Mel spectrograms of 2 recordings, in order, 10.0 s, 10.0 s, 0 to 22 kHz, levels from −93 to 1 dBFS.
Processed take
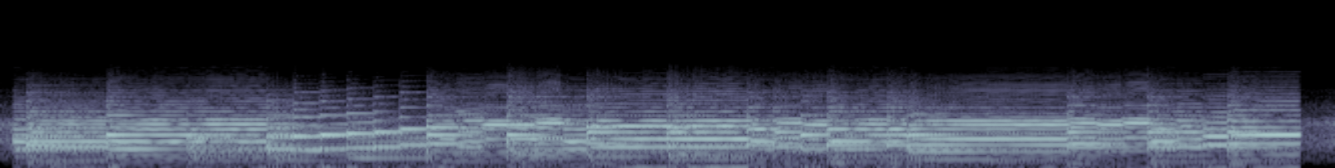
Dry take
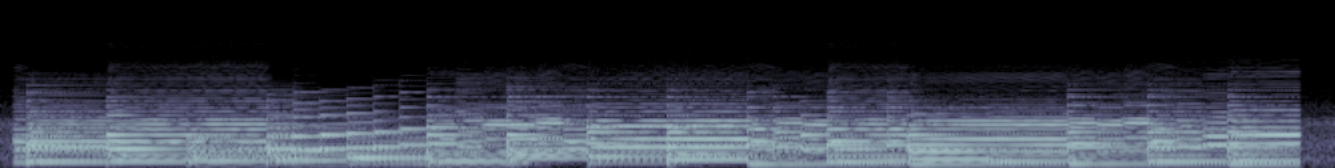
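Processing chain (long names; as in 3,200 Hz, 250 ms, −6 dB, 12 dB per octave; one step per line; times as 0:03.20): high-pass filter 650 Hz 12 dB per octave
in parallel at 0 dB: downward compressor, threshold −46 dBFS, peak gain reduction 18 dB
on the sum: soft clipping −27.5 dBFS, distortion −16 dB
high-frequency loss of the air 430 metres
level +7.5 dB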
